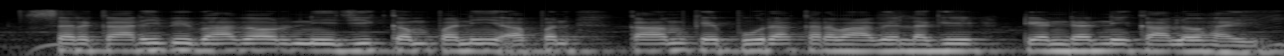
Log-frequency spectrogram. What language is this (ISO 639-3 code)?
mag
